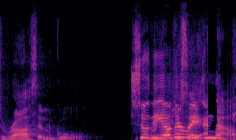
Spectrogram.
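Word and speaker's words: Ra's al Ghul: race in the game it's supposed to be Ross Ross alcohol no one ever pronounces it the same way uh no one ever pronounces it the same way and so I don't know what the Canon is his name is Arabic for head of the demon it's Ross and ghoul so the other reason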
